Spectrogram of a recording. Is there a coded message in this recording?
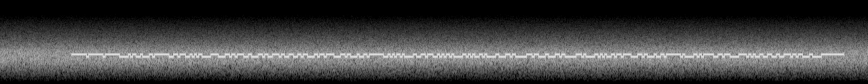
Yes: RTTY (45.45 baud, 170 Hz shift) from 0.7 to 8.4 s, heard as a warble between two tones, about 1450 Hz centre, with radio static and a narrow filter. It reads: PRONUNCIA, REPRESENTANTES, EXPOSICAO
